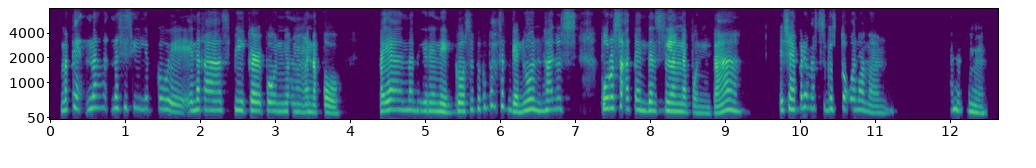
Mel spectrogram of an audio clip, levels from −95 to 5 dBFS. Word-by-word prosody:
naki 265 +5 0
na 310 +1 +2 0.2
nasisilip 300 -2 -7
ko, 285 -2 -3
eh. 200 -5 -3
Eh, - - -1
naka-speaker 250 -3 +3
phone 225 -2 -1
'yong 210 -2 -8
anak 195 -1 +3
ko 170 -4 0 0.5
kaya 260 +3 +2
naririnig 230 -5 -1
ko. 225 0 +3
Sabi 265 +4 -10
ko, 320 - -9
"Bakit 360 -4 -6
gano'n? 235 +4 +2
Halos 270 +2 -2 0.3
puro 295 +1 +5
sa - - +6
attendance 240 -4 -1
na 230 - +11
lang 220 - 0
napunta." 190 +6 +2 0.6
Eh, 250 - 0
siyempre 285 +3 +2
mas 295 0 -9
gusto 285 +3 -2
ko - - -6
naman 195 -7 -7 1.0
mm. 185 -4 -4
245 Hz, 150 wpm, -24 LUFS, 215-275 Hz, 1.0 s, na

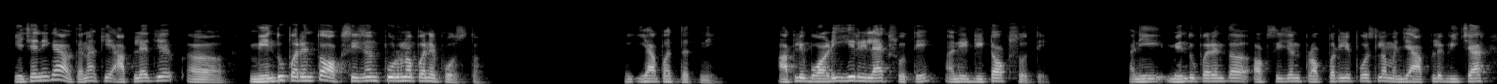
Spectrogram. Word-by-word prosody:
याच्याने 170 +8 0
काय 220 +1 +2
होतं 125 +2 -2
ना, 165 +1 -2
की 155 - -3
आपल्या 145 +6 -1
जे 180 +1 +1 0.2
अ, 115 -4 -1 0.4
मेंदूपर्यंत 175 +6 +3
ऑक्सिजन 170 -3 +3
पूर्णपणे 165 -2 +4
पोहोचतो. 105 -6 -7 1.4
या 135 +2 0
पद्धतीने, 115 -6 -5 0.7
आपली 155 +6 +2
बॉडीही 150 +6 +4
रिलॅक्स 155 -1 +2
होते 120 +4 -2 0.3
आणि 130 +1 +1
डिटॉक्स 145 +2 0
होते 100 -2 -9 0.8
आणि 125 +2 0 0.3
मेंदूपर्यंत 145 +2 0
ऑक्सिजन 140 0 -2
प्रॉपरली 140 +4 -1
पोहोचलं, 150 +2 -4
म्हणजे 135 -2 -2
आपले 120 +3 0
विचार 130 +3 0
140 Hz, 115 wpm, -22 LUFS, 125-155 Hz, 1.4 s, पूर्णपणे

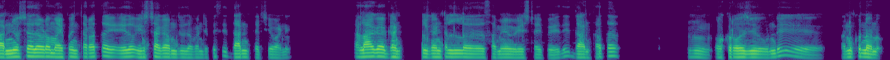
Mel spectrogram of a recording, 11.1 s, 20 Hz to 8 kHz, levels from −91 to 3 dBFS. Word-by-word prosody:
News 135 0 +4
చదవడమయిపోయిన 135 -3 +4
తర్వాత, 135 +2 -1 0.3
ఏదో 140 +1 +4
Instagram 125 -1 +1
జూద్దామని 115 -1 -6
జెప్పేసి 135 +7 -14
దాన్ని 120 0 +1
తెరిచేవాడిని. 110 -1 -8 0.9
అలాగ 140 +2 +5 0.2
గంటలు 130 +1 -1
గంటల్ల 125 +1 +2 0.4
సమయం 115 0 -1
వేస్టయిపోయేది. 110 +4 -8
దాని 110 -1 0
తర్వాత 125 - -6 1.1
హ్మ్. 120 -3 -5 0.2
ఒక - - -12
రోజూ 120 0 +5
ఉండీ 150 +10 -3 0.8
అనుకున్నాను, 120 -2 +2
125 Hz, 115 wpm, -25 LUFS, 115-135 Hz, 1.1 s, అలాగ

